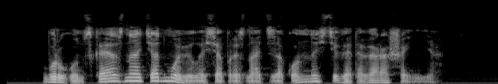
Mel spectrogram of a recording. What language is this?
Belarusian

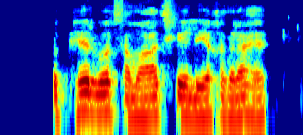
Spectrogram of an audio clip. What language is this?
Urdu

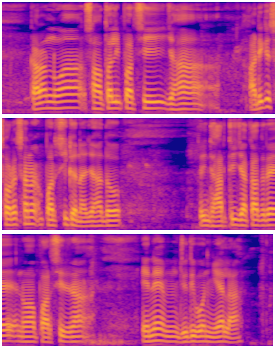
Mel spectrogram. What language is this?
Santali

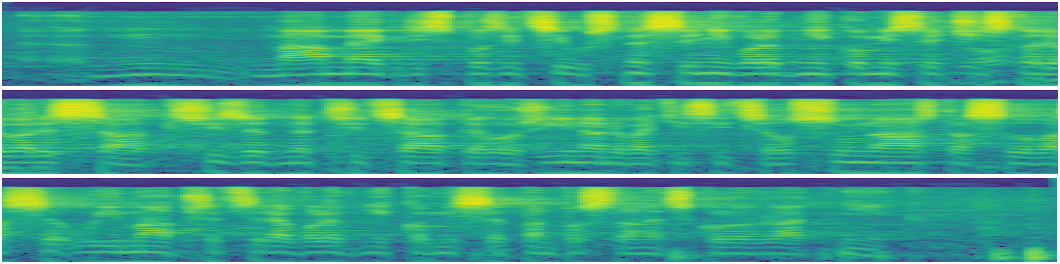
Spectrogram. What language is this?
Czech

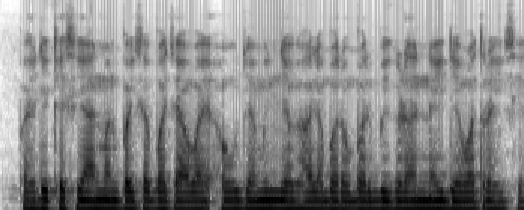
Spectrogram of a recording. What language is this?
Chhattisgarhi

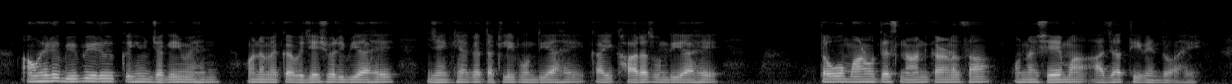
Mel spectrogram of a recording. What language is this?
Sindhi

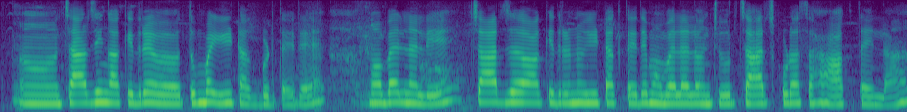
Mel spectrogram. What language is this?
Kannada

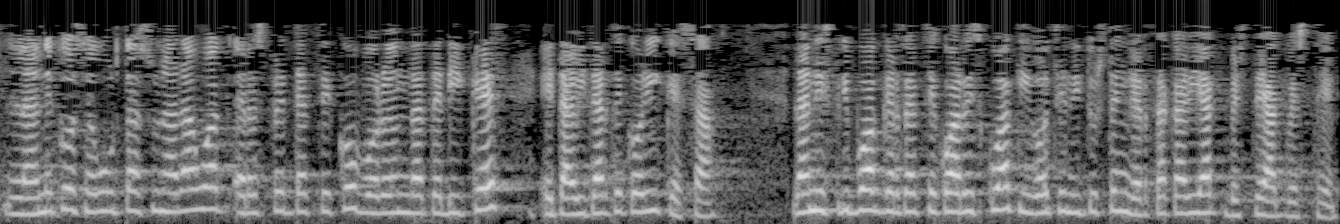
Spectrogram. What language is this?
Basque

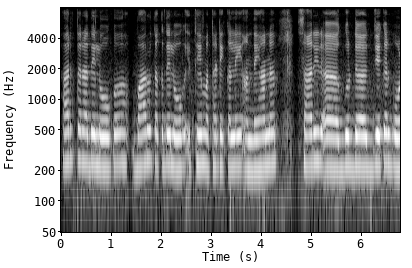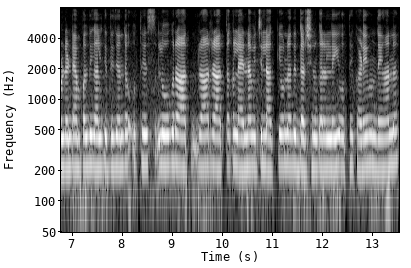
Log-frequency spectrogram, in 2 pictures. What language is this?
Punjabi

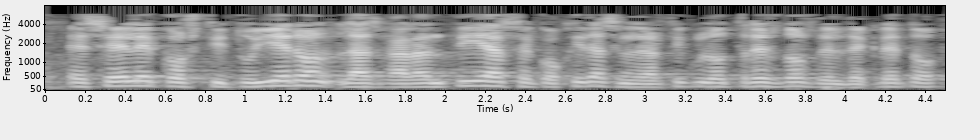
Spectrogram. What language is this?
Spanish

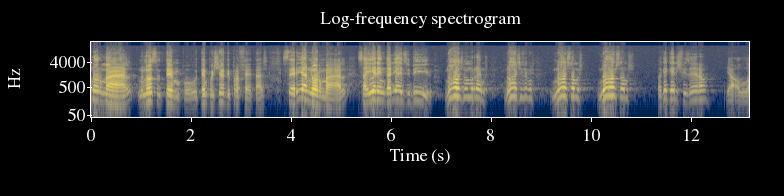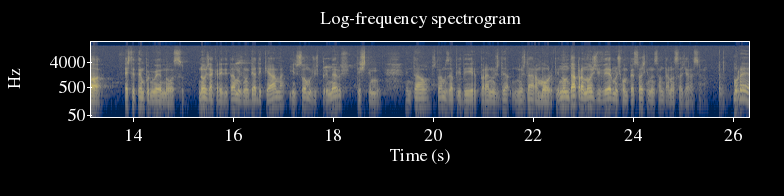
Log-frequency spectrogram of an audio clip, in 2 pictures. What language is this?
Portuguese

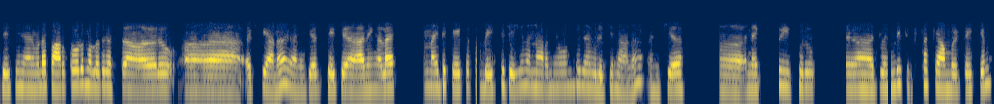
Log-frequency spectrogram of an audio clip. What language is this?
Malayalam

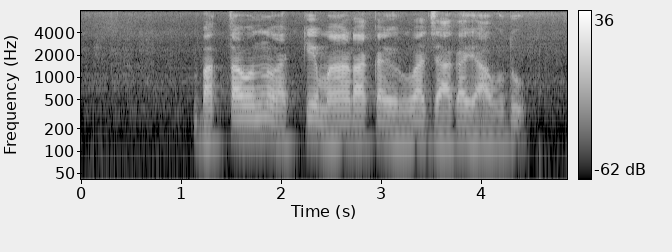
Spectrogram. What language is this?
Kannada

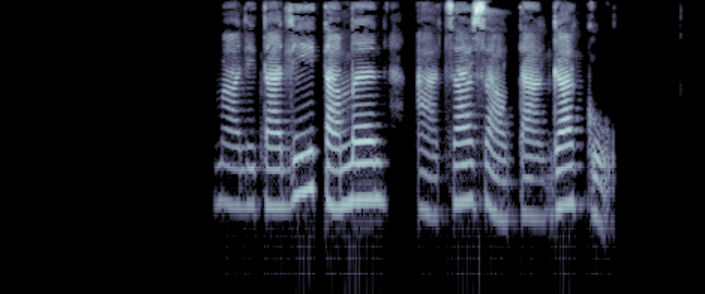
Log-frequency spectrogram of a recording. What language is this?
Paiwan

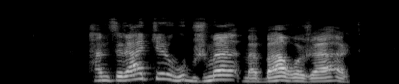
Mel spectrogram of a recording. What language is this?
Kabardian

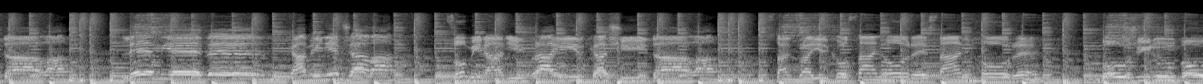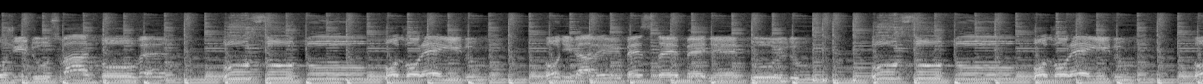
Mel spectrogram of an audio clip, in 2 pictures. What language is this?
Slovak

